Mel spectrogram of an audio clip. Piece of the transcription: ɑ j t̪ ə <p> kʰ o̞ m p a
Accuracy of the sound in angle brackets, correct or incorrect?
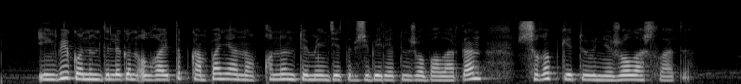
correct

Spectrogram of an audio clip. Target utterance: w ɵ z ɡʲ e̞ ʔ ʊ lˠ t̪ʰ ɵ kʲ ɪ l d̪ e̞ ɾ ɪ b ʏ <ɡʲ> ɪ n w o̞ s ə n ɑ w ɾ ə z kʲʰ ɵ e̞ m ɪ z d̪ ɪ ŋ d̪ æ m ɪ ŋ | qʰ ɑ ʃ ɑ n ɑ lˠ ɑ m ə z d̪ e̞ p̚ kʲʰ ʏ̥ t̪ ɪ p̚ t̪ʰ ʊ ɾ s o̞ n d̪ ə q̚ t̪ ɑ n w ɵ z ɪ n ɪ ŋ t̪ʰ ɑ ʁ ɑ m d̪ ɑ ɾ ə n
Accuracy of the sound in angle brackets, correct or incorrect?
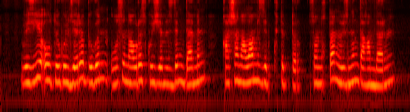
correct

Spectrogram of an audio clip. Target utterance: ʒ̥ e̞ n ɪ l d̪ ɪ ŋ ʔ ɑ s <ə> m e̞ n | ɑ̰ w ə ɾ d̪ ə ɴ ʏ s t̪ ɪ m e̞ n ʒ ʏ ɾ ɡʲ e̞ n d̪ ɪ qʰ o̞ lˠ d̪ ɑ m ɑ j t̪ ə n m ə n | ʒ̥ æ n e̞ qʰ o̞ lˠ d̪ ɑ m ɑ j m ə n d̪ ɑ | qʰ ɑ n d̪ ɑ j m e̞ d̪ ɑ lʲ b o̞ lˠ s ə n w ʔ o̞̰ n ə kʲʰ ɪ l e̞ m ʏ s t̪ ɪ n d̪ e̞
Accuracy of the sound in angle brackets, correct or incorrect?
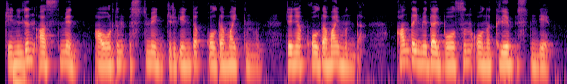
correct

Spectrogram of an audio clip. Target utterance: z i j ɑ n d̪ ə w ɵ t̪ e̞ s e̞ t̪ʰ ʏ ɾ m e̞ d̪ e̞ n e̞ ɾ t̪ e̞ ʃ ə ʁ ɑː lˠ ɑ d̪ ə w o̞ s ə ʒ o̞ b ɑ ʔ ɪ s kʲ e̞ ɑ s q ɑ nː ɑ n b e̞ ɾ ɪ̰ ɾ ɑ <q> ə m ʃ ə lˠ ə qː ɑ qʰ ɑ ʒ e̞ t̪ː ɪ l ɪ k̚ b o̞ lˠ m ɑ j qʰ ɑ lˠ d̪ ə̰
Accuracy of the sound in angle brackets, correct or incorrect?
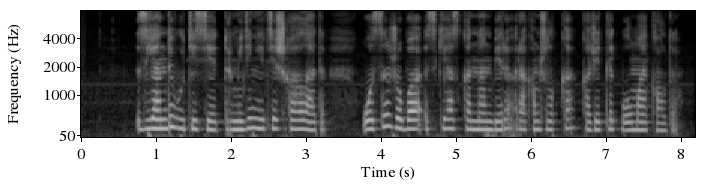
correct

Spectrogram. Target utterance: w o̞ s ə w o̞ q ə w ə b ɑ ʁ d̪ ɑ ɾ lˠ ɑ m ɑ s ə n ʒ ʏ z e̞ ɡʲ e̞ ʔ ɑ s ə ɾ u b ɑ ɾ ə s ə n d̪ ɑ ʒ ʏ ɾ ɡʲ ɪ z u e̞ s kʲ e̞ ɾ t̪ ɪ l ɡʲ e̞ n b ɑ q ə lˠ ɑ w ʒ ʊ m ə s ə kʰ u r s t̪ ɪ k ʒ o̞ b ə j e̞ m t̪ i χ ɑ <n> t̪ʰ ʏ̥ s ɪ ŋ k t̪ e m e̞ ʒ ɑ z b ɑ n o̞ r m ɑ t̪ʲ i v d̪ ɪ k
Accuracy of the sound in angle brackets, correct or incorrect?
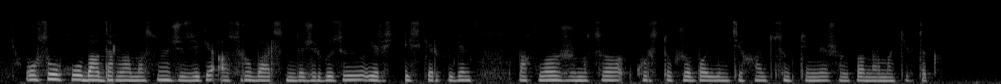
correct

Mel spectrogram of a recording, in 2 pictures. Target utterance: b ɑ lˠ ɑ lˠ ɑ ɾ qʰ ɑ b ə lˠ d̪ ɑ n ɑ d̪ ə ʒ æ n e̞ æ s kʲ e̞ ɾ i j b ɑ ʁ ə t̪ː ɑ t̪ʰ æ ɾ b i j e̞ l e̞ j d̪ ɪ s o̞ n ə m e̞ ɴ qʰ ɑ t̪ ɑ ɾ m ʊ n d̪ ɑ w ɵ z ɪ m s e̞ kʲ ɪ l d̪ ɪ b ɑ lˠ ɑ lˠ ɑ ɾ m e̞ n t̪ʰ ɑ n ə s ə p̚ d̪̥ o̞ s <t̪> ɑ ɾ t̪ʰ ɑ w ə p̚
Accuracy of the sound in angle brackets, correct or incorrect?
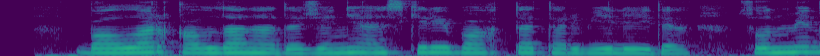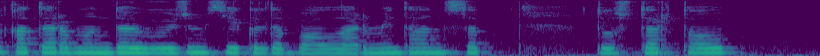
correct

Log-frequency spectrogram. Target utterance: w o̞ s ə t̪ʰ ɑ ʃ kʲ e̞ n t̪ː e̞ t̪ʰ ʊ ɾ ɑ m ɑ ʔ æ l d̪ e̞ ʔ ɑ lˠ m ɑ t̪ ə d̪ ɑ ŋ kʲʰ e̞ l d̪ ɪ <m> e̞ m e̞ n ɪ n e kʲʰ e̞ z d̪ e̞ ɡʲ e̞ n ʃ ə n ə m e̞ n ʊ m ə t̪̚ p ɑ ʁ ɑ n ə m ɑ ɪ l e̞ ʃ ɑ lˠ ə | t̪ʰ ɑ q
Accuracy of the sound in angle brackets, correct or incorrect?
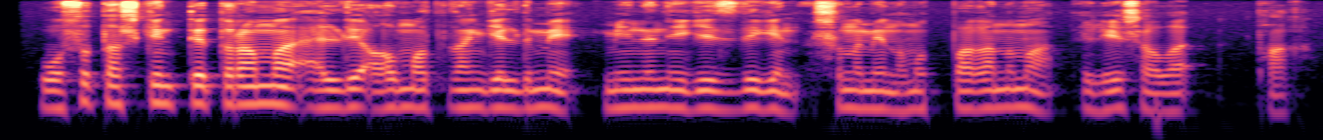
correct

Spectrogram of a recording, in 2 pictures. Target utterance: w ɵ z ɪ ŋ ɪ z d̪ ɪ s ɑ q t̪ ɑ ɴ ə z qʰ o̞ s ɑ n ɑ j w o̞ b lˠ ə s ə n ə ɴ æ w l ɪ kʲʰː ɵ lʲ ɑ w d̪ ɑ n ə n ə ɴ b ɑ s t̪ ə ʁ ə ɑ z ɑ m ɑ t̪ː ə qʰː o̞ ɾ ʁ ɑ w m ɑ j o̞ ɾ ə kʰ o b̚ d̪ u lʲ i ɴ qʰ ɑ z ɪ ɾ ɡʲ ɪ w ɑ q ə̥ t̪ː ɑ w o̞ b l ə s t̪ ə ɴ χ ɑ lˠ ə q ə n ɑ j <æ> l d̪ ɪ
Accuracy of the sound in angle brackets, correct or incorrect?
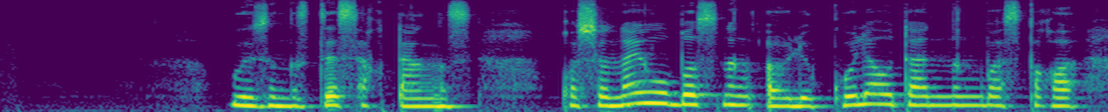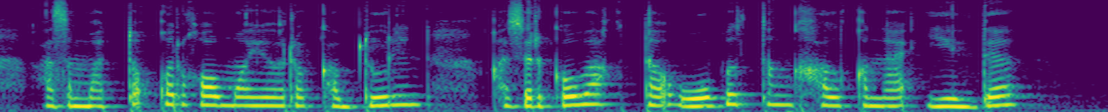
incorrect: e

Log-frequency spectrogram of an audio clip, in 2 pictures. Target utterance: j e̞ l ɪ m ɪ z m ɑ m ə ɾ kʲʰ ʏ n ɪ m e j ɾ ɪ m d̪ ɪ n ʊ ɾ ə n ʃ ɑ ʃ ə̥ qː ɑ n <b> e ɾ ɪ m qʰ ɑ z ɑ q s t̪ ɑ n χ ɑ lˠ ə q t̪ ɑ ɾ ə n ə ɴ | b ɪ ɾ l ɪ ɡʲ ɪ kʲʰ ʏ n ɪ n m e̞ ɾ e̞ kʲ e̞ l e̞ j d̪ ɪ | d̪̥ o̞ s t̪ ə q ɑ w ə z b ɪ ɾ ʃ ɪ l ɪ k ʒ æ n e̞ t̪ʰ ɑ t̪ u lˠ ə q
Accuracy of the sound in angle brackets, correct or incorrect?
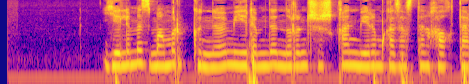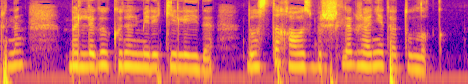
incorrect: m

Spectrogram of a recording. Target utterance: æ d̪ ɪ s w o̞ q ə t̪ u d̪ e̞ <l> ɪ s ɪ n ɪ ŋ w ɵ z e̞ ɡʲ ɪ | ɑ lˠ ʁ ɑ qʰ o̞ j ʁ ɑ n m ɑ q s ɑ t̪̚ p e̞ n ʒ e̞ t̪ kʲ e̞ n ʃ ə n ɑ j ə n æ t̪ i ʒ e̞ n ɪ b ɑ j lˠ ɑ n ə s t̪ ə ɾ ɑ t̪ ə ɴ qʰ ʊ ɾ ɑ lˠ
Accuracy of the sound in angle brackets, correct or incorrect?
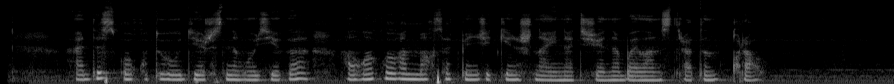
incorrect: ɾ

